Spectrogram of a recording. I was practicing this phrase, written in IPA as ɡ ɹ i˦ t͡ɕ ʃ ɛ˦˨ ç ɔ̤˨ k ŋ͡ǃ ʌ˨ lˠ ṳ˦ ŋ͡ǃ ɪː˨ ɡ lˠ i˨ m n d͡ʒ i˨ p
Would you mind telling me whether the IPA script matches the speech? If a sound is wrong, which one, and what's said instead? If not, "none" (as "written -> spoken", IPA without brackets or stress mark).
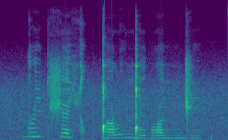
t͡ɕ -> k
